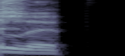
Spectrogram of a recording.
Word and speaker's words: Regolith: Und wie ist spricht man dann. das aus auf Englisch? Regolith. – Habe ich doch gesagt. – Hab also, nee, also, also, einfach, also Regulit ist das, ja.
